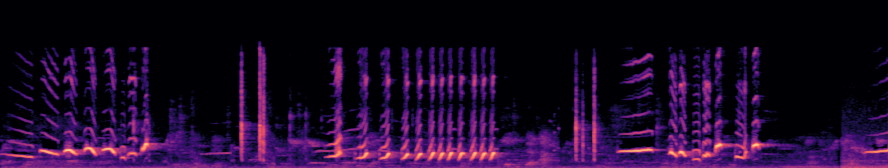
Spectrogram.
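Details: A female white-rumped shama, used to excite males into singing, gives quick rising whistled notes and harsh chattering squawks in bursts, with a rapid run of repeated sharp notes midway.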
